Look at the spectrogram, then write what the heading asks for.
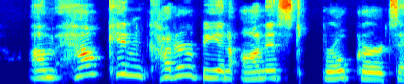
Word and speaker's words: Qatar: Qatar, of course, is in Arabia. The U.S. military often calls the country gutter. It's just they can't pronounce the Q, I suppose.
